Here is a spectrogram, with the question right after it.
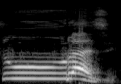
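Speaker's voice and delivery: सूरज with सू stretched very long; long vowel. Shown as a demonstration. Teacher modelling the word for learners, सूरज drawn out. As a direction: slowly hold the ऊ in सूरज. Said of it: "आप long तरीके से उच्चारण".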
